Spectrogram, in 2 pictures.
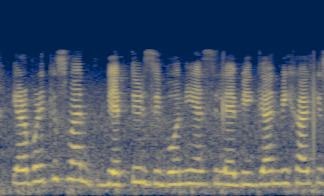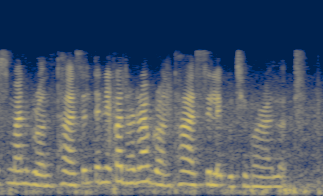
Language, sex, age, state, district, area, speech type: Assamese, other, 18-30, Assam, Nalbari, rural, spontaneous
